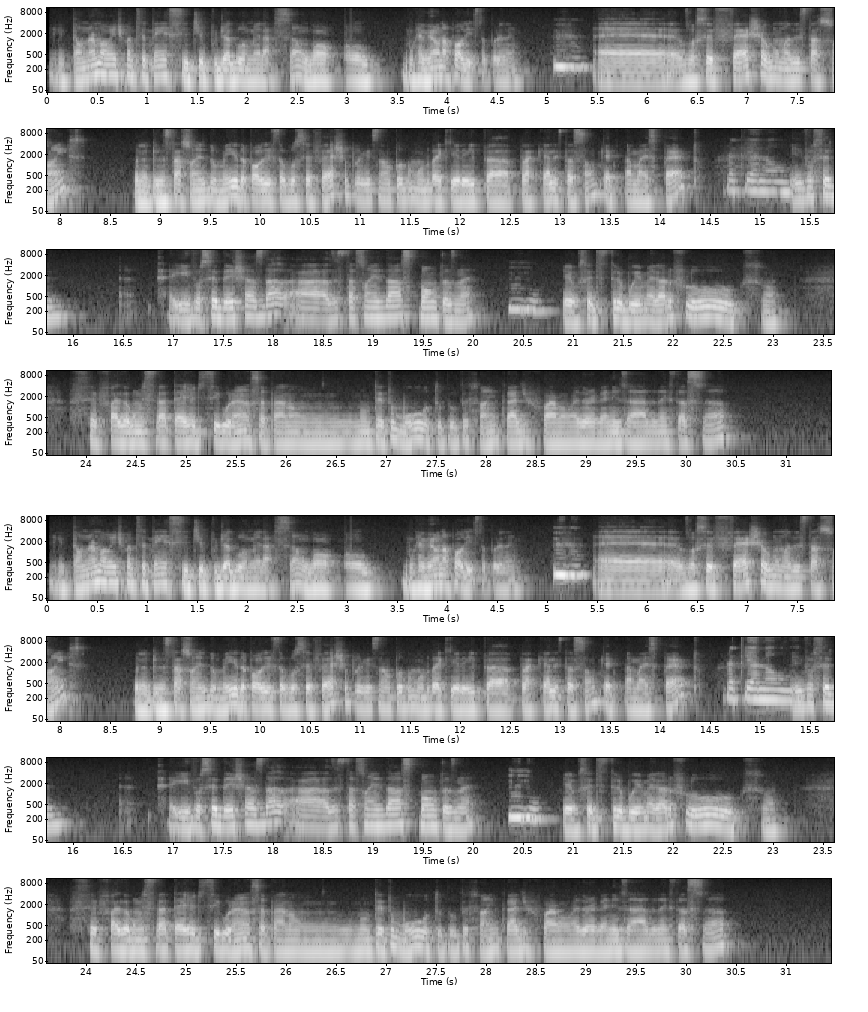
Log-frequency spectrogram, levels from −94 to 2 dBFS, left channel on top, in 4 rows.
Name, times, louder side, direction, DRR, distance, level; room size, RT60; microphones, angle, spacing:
voice 1, 0.0-3.2 3.5-4.7 5.5-8.2 8.7-14.3 15.3-15.9 16.5-20.0 20.9-23.0 23.8-30.4, equal, 10° left, 0.7 m, -19 dB
voice 2, 5.0-5.4 14.7-15.4 20.3-20.7, right 6 dB, 85° right, 0.5 m, -18 dB
5.9 x 5.2 x 3.6 m
head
